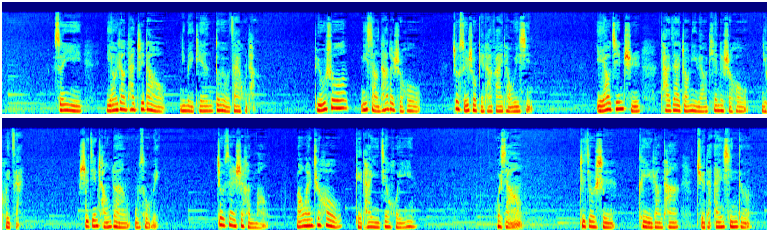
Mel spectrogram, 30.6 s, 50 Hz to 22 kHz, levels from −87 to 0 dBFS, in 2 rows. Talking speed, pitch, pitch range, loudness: 170 characters per minute, 175 Hz, 160-200 Hz, -15 LUFS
